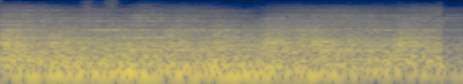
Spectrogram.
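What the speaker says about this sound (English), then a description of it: "I like everything about where I'm staying except the train that goes by too" A train rolls past a small park in San José, Costa Rica, a loud, continuous low rumble and rattle of wheels and cars nearby, steady throughout with no talking.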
